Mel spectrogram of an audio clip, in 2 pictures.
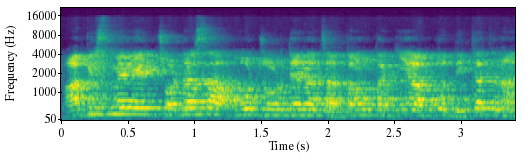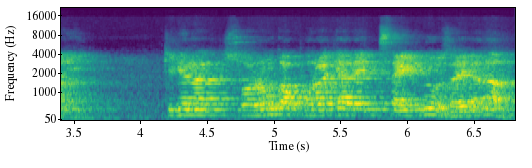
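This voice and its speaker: A high-voiced man teaches shorthand in a patient, repetitive way, often pausing to check that the class follows. He sounds distant and very echoey, with a dull tone and a faint hiss behind him. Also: steady tone. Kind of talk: classroom-style tutorial.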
